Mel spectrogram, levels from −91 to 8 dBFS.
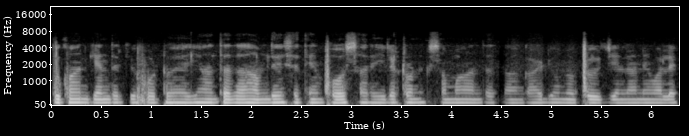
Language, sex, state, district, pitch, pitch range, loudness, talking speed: Hindi, male, Rajasthan, Bikaner, 130 Hz, 125-130 Hz, -20 LUFS, 200 wpm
